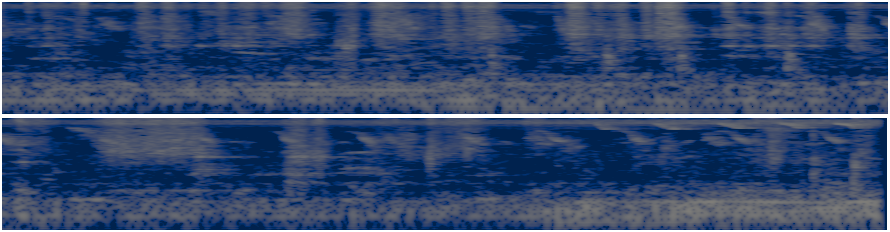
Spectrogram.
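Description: Faint bird calls over a low steady background, with scattered light taps.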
